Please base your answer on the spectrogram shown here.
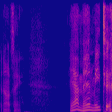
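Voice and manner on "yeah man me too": mock reply. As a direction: toss it off as a fake agreement. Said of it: "No, I didn't say that".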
